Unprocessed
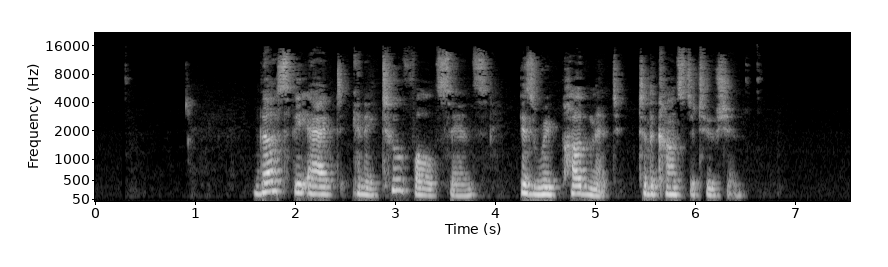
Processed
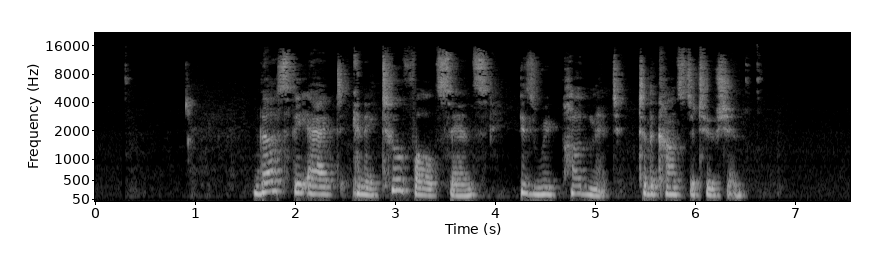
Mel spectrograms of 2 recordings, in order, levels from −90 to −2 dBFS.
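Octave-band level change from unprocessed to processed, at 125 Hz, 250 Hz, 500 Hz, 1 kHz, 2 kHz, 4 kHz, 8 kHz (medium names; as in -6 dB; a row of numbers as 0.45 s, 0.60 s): -10.0 dB, -10.5 dB, -12.5 dB, -14.0 dB, -11.0 dB, -6.0 dB, -6.0 dB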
